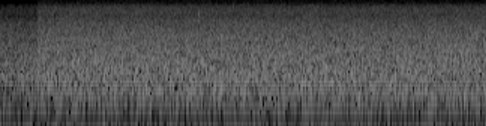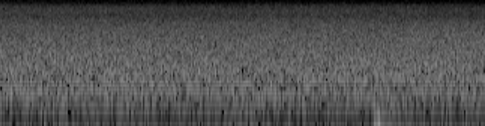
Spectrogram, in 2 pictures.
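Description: Water rushing over rocks in a forest stream and small waterfall, a steady hiss that gets a little louder just after the start.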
